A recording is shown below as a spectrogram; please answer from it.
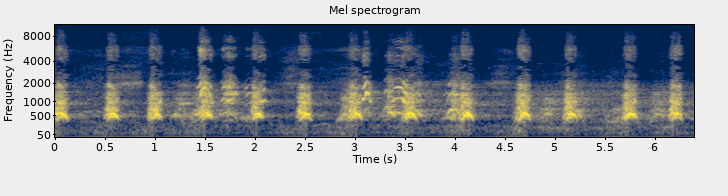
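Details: German Shepherd from a breeding and sport-competition group barking continuously, about two barks a second, some doubled and uneven, loud and close throughout the clip.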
